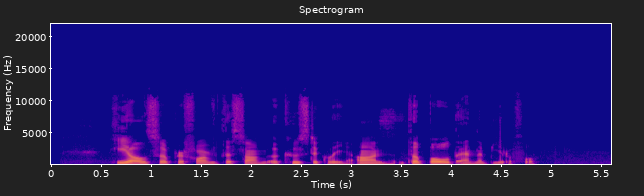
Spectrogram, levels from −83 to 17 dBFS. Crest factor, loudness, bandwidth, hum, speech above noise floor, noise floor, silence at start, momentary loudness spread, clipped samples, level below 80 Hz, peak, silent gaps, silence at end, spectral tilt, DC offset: 22 dB; -27 LUFS; 11 kHz; none; 43 dB; -70 dBFS; 0.65 s; 16 LU; under 0.1%; -74 dBFS; -6 dBFS; none; 0.8 s; -6.5 dB/octave; under 0.1%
